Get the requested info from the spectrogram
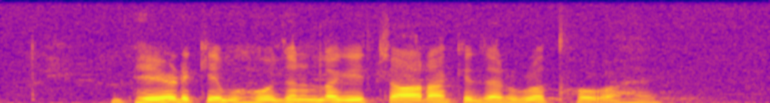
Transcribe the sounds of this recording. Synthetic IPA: bʱeːɽkebʱoːd͡ʒənləɡit͡ʃaːɾaked͡ʒəɾuːɾət̪hoːwa̰ɦɛː

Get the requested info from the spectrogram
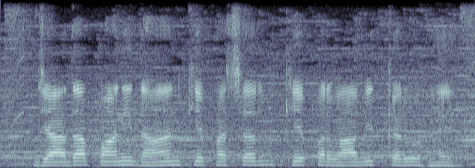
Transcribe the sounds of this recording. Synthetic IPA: d͡ʒjaːd̪apaːnid̪ʱaːnkepʰɐsəlkepɾɐbʱaːʋɪt̪kɐɾoɦɛː

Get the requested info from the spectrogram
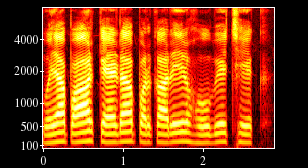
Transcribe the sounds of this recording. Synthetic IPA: ʋəjapaːɾkɛːɖapəɾkaːɾeɾɦoːbet͡ʃʰeːk

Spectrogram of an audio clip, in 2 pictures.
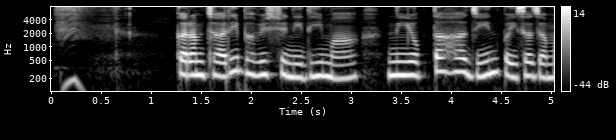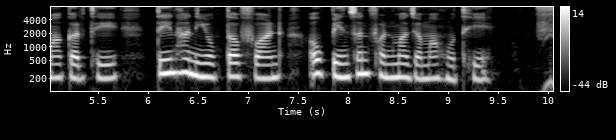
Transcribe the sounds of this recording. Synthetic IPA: kəɾəmt͡ʃaɾibʱəʋɪʃjənid̪ʱimãnijokt̪aɦad͡ʒiːnpəjsad͡ʒəmakəɾt̪ʰet̪enɦanijok̚t̪afəɳɖəupẽnsənpfʰə̃ɳɖmãd͡ʒəmaɦot̪ʰe

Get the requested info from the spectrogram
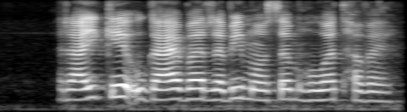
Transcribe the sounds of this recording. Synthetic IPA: ɾaːikeʊɡaːjebɐɾːɐbimɔːsəmɦoːət̪ʰɐʋeː

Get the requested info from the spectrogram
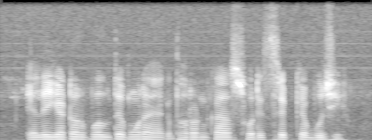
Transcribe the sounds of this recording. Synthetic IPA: eliɡeʈoɾbolt̪emoɾeɛkd̪ʱɔɾonkaɾsoɾisɾip̚kebud͡ʑʱi

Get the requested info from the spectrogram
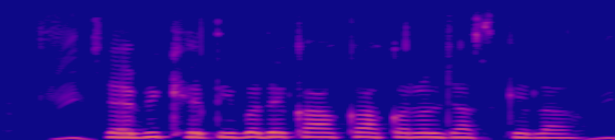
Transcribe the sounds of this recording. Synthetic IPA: t͡ʃɛːbʱikʰeːt̪ibəd̪ʱekakakəɾəld͡ʒaːsə̥keːlaː

